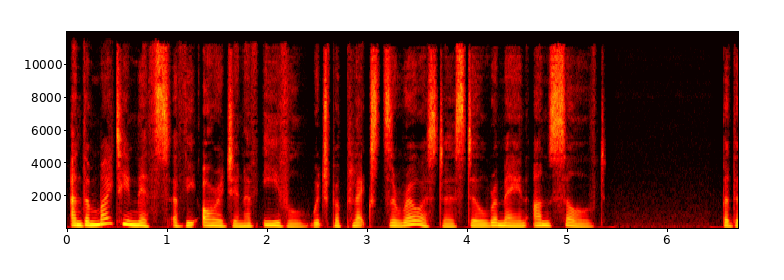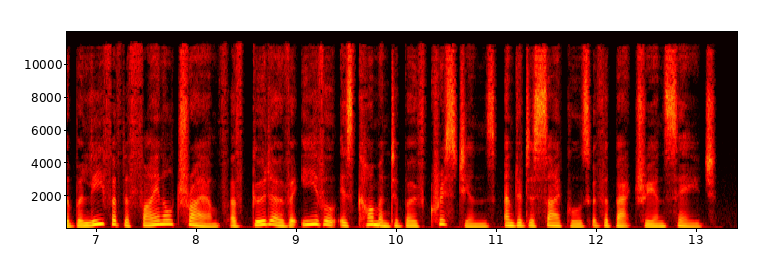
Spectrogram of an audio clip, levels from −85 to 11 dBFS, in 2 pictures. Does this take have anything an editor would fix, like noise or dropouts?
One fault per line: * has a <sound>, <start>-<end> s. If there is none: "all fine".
all fine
